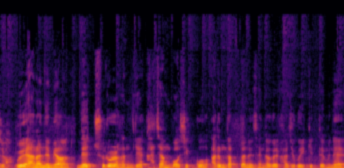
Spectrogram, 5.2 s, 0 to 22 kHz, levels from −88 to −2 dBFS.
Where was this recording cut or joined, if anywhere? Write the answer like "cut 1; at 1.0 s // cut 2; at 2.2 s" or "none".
cut 1; at 1.1 s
